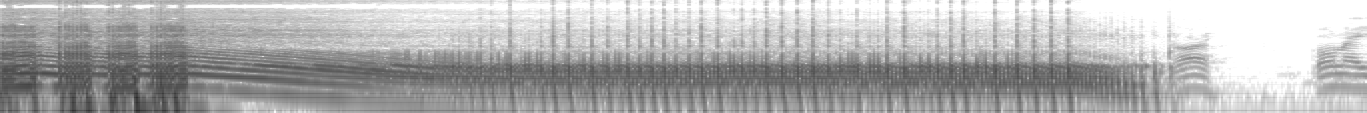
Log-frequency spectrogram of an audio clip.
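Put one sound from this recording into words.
A chainsaw engine winds down, idles briefly and cuts out.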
